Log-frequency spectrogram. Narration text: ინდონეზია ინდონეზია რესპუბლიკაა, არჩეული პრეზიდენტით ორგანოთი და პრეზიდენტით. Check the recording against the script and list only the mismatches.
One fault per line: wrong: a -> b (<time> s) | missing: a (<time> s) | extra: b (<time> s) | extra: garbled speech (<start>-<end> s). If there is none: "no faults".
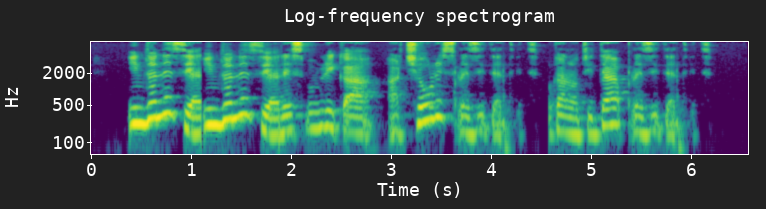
no faults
